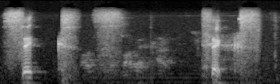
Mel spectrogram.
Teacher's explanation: the X is going to be a KS sound plus the TH. So it's sixth.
